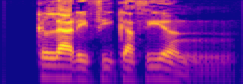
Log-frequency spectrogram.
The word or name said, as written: clarificación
